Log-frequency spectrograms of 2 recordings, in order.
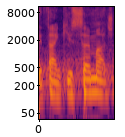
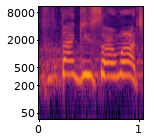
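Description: First: Lower, fast, dutiful and dull; flat edited email. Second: Much higher, slow, overflowing thanks; gushing thanks. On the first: Preacher reading the edited email, lower and flat. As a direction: read it as the grown-up version with full stops. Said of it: "And I read it, it's like". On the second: Preacher reading his email before editing, gushing and high. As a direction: sing out the thanks with exclamation marks. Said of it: "each sentence is like". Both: Retold or imitated.

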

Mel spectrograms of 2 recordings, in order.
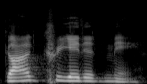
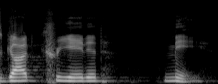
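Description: First: Each word slow and deliberate, "God created me" drawn out; measured congregational recitation; slow declaration. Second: Slow spoken declaration. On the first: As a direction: spell it out word by word for the room to follow. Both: Shown as a demonstration. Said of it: "For you to say that".

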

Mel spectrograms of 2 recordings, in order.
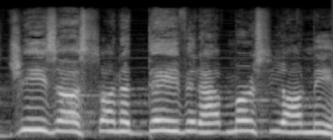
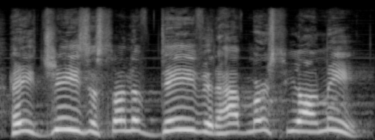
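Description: First: High-pitched mock scream, only moderately loud; imitating a beggar's more insistent yell; retold louder scream. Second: Higher-pitched imitation of calling out; mock yell of a pleading beggar; retold yell. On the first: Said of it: "he even screams louder". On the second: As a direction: call out for mercy, pitched up but not at full volume. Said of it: "he starts to yell out".

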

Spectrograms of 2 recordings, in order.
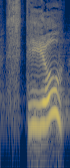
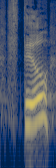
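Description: First: "Steal" corrected from the Texas "stihl" to a clear long ee; "Steal" said with a long, clean ee, no Texas accent; careful pronunciation. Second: Texas drawl on "steal", vowel short like "still"; "steal" with a Texan short i, like "stihl"; Texas accent. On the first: Shown as a demonstration. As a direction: fix the Texas vowel: "Steal" with a full, long ee. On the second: Real, not acted. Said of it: "My Texas accent won't let me say that".

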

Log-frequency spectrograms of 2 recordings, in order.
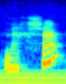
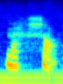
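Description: First: "Marchand" ending in open nasal "an"; "Marchand", final vowel clearly not "on". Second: "marchons" ending in rounded "on"; "marchons", final vowel clearly not "an"; closed on. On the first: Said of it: "un an qui est plus ouvert". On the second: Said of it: "plus de distinction entre le on et le an". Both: Shown as a demonstration.

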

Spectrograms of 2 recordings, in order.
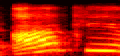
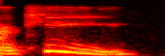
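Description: First: "Aki" stressed on the first syllable; first pronunciation option. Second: "Aki" stressed on the final syllable; second pronunciation option. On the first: Asking co-host which is right, "Aki" front-stressed. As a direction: lean on the opening vowel of "Aki". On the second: Offering co-host the alternative, "Aki" end-stressed. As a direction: land on the "key" ending of "Aki". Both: Shown as a demonstration. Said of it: "Is it Aki or Aki?".

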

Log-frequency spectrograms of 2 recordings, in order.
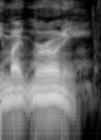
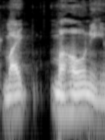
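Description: First: "Maroney" said with an R sound, ma-RO-nee; the R version of "Maroney". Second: "Mahoney" said with an H sound, ma-HO-nee; the H version of "Mahoney". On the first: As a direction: say "Maroney" clearly with the R. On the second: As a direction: say "Mahoney" clearly with the H. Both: Shown as a demonstration. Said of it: "my name is with an H".

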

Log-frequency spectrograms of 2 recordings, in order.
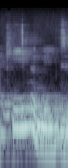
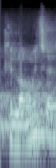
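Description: First: "kilometer" as KIL-uh-MEE-ter; "kilometer" as kilo plus meter; first-syllable stress. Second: "Kilometer" as kih-LOM-iter; "Kilometer" rhyming with thermometer; second-syllable stress. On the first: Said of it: "Some people say kilometer". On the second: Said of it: "some people say". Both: Shown as a demonstration.

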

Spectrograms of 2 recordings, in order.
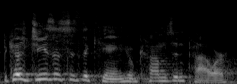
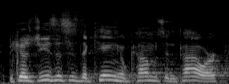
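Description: First: Said in the usual way. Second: "Because Jesus is the King who comes in power" pressed harder, each word weighted; emphatic restatement. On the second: Shown as a demonstration. Pastor hammering his main point to the church, emphatic. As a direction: drive the main point home. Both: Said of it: "repeated louder as the key line".

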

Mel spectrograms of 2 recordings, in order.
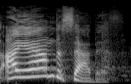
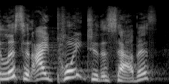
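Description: First: I am the Sabbath, am punched; stress on am. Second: Said in the usual way. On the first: Shown as a demonstration. Preacher stressing am to the congregation. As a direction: lean hard on am in "I am the Sabbath". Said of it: "That's the difference". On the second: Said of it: "He doesn't say that".

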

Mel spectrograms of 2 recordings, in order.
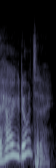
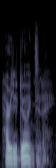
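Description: First: Said in the usual way. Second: Really-asking "How are you doing today?"; earnest pastor stress on doing. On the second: Shown as a demonstration. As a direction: press "doing" like a caring pastor. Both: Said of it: "one of those pastor things".

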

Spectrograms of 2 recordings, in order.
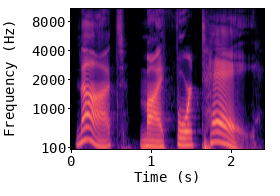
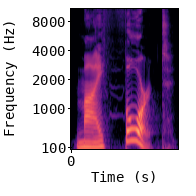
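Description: First: Forte said slowly as for-tay, the wrong way. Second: Forte said like fort, one syllable, no ending. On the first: Showing the common mistake, slow for-tay. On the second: Correcting viewers, forte said as fort. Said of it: "You heard me right". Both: Shown as a demonstration.

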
